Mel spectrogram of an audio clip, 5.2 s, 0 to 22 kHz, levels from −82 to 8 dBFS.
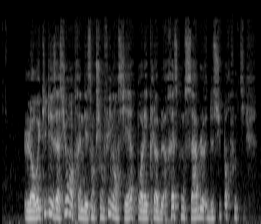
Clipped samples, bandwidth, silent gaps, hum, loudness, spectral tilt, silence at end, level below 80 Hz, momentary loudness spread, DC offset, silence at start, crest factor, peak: under 0.1%; 15.5 kHz; none; none; -25 LUFS; -6 dB/octave; 0.2 s; -56 dBFS; 13 LU; under 0.1%; 0.5 s; 16 dB; -8 dBFS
